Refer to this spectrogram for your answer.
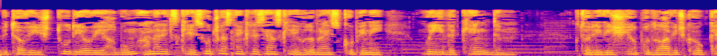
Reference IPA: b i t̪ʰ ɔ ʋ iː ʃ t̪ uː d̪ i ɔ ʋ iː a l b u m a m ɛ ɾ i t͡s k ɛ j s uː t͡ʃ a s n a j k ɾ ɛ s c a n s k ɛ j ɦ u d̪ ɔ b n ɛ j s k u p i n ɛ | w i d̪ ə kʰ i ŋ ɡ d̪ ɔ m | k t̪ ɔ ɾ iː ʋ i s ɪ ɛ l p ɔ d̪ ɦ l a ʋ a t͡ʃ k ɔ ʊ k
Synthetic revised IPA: b i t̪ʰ ɔ ʋ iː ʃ t̪ uː d̪ i ɔ ʋ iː a l b u m a m ɛ ɾ i t͡s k ɛ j s uː t͡ʃ a s n ɛ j k ɾ ɛ s c a n s k ɛ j ɦ u d̪ ɔ b n ɛ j s k u p i n i | w i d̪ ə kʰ i ŋ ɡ d̪ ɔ m | k t̪ ɔ ɾ iː ʋ i ʃ ɪ ɛ l p ɔ d̪ ɦ l a ʋ i t͡ʃ k ɔ ʊ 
